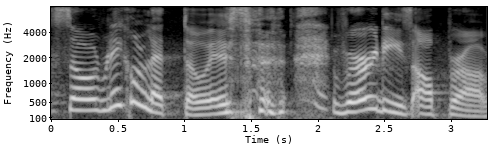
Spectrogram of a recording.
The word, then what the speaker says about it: Rigoletto: I'm not pronouncing it perfectly, but it's Rigoletto, right? Rigoletto, yes.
